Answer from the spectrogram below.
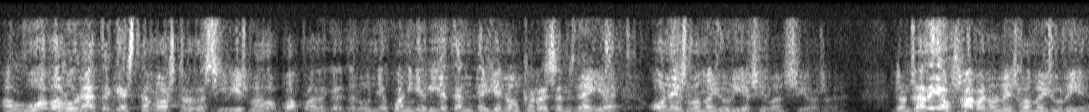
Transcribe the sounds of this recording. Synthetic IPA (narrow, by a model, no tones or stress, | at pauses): əlˠɣuəβəluɾat̪əkɛst̪əmɔst̪ɾəðəsiβizməβəlˠpɔpləðəkət̪əluɲəkwanjəβiət̪ant̪əʒenəlˠkəresənzðɛjə | onezləməʒuɾiəsilənsiozə | d̪ɔnzaɾəjawsaβənonezləməʒuɾiə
